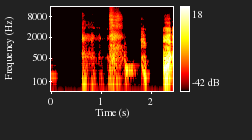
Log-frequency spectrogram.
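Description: A man laughing into a close microphone: after a brief silence, a few short, breathy puffs of laughter about half a second in, with a couple of short voiced chuckles near the end.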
